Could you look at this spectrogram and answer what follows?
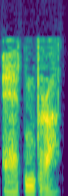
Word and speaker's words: Edinburgh: of course I'm from Edinburgh can you spell that for me please yes it's e d i n b u r g h thank you and where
